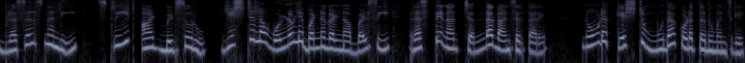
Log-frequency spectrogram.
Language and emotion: Kannada, happy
